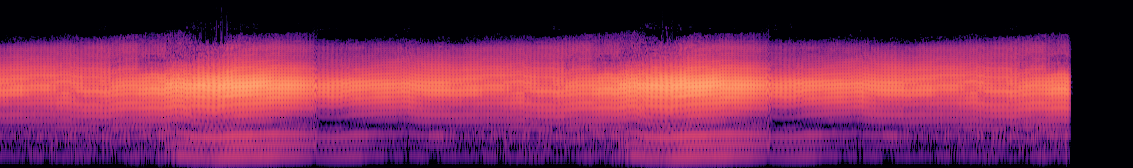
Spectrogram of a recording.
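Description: A buzzing flying-insect sound effect for the toy bug. It is steady, swells louder twice, about two and five seconds in, and cuts off suddenly at the end.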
